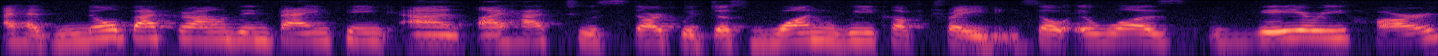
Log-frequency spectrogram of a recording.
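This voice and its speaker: In an Iranian accent, a woman speaks at a fairly slow pace with hardly any pauses. Her pitch is medium with ordinary variation. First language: Farsi. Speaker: network marketing entrepreneur. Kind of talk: casual live-stream interview. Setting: live stream.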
